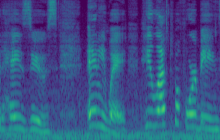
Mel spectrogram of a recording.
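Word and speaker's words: Jesús: Anyway, then he was all like, I know Jesus, you know, the guy on the board. And I was like, I'm pretty sure you pronounce it Jesus.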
